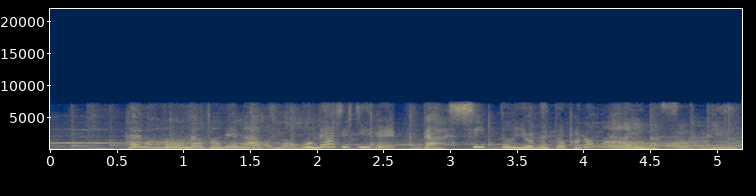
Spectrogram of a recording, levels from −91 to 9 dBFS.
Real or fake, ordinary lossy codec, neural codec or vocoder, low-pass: fake; none; codec, 16 kHz, 2 kbps, X-Codec, HuBERT features, trained on general audio; 7.2 kHz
